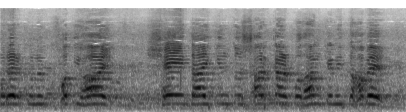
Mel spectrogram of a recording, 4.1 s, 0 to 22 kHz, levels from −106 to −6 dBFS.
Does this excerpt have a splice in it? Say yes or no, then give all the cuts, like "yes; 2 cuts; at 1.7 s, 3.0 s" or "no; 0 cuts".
no; 0 cuts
